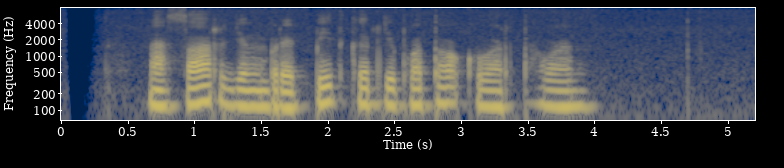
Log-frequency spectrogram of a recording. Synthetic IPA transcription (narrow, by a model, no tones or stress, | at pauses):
nasard͡ʒɨŋbɾɛpit̪̚kɨrd͡ʒipʰɔt̪ɔkuwart̪awan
